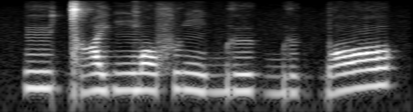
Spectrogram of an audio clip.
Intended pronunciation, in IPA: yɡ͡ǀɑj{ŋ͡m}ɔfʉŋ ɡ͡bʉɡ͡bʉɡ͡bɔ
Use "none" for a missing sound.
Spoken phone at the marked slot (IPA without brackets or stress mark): ŋ͡m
